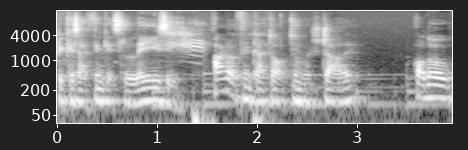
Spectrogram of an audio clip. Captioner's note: cat meowing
